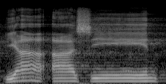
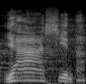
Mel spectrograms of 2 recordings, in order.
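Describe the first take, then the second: First: It is split into two separate words. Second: It is said as one smooth word.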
